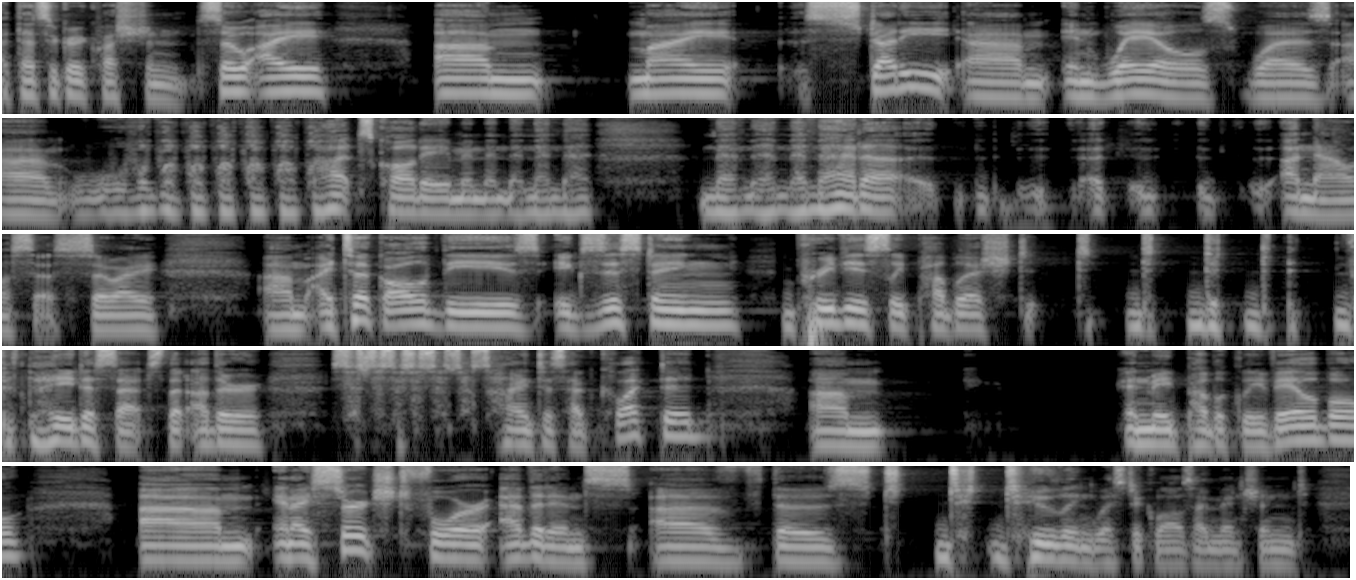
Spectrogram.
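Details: Adult man's real, self-reported speech impediment, present throughout the interview; this clip has word repetitions, with sound and part-word repetitions heard; stuttering (disfluent speech).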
